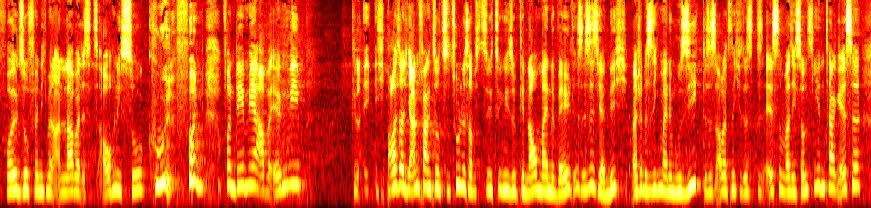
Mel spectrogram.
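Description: A somewhat breathy woman with a fairly high pitch talks at a fairly quick pace, her pitch varying in an ordinary way. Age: 20s. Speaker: podcast host. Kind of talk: casual chat. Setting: beer tent at the Oktoberfest.

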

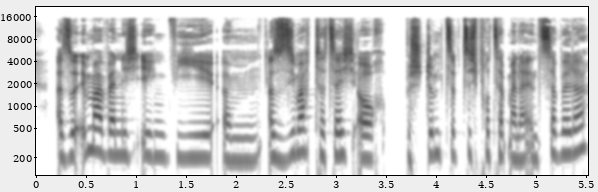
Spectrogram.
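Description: In a very clean recording with a silent background, a woman speaks at a fairly high pitch in a flat monotone, her sound dry and close with no echo. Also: moderate pace, hardly any pauses. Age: 20s. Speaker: influencer and former gymnast. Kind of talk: casual interview.

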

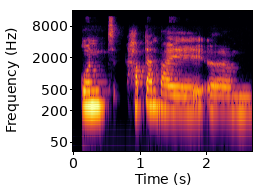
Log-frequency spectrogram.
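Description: A woman's fairly high voice carries ordinary pitch variation against a quiet background. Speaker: interview guest. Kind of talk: casual chat.

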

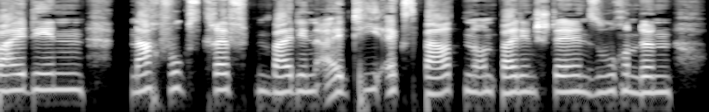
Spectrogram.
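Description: Bright and sharp in tone, a woman's medium-pitched voice moves at a fairly slow pace. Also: dry, close sound with no echo. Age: 60s. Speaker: business professor. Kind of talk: interview.

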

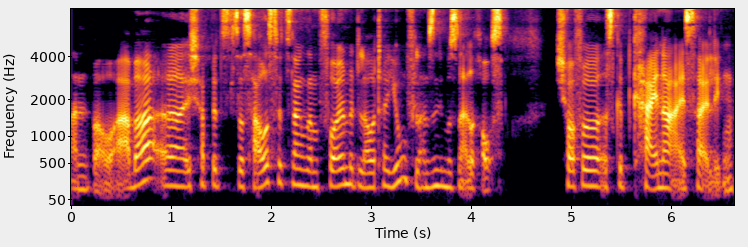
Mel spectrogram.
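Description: In a very clean recording with a silent background, a woman speaks at medium pitch with vocal fry, ordinary pitch variation and a moderate pace. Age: 40s. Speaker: communications department head. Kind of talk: interview.

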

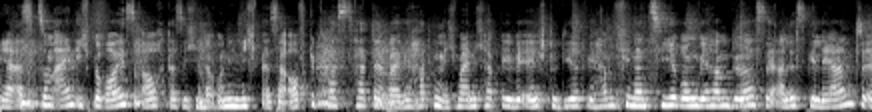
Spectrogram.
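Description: A woman speaks fairly quickly in a fairly high voice, with hardly any pauses. Her intonation is fairly even, and background noise is noticeable. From Bavaria, Augsburg. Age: 30s. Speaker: young property investor. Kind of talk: interview.

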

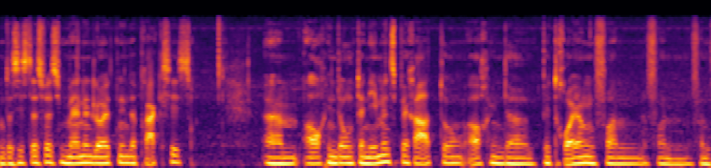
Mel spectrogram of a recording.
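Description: A man speaks at a moderate pace in a medium-pitched, somewhat breathy voice. His tone is dark and mellow. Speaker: psychotherapist, former media sales manager. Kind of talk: interview conversation.

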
